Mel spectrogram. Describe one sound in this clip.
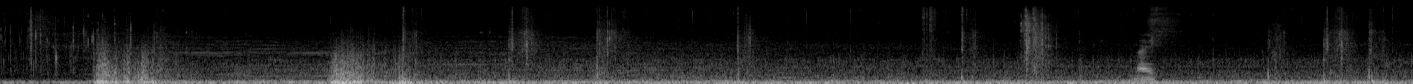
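A torch flame crackles and roars.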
